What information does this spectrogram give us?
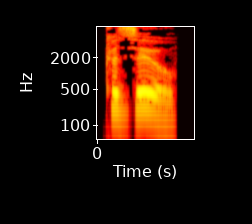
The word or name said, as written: kazou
